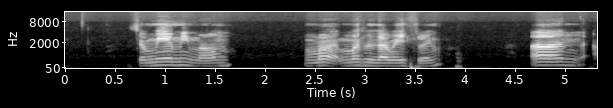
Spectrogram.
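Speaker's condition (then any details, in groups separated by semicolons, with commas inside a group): Quadriplegic cerebral palsy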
